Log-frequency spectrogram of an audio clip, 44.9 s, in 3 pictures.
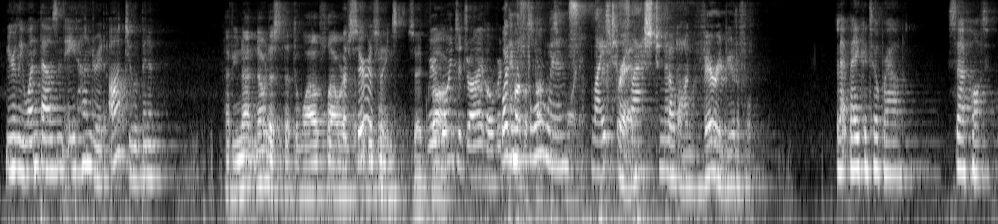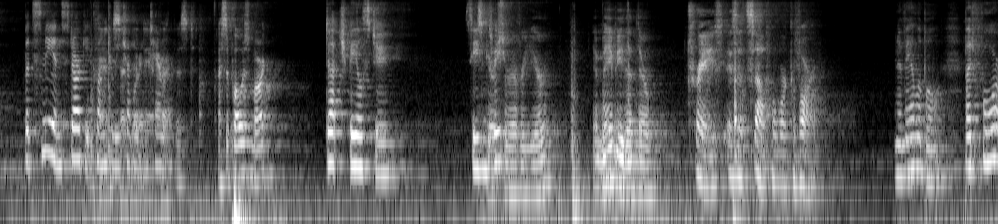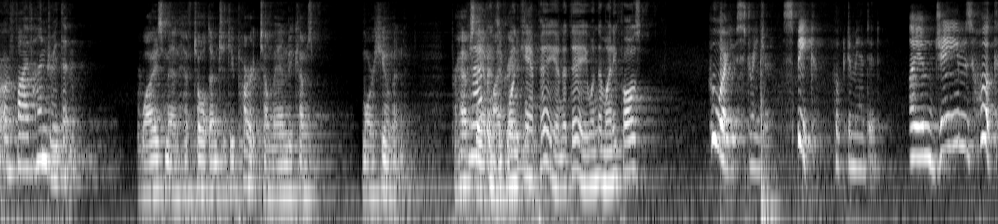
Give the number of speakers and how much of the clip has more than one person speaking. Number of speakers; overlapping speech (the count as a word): eight, about 17%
